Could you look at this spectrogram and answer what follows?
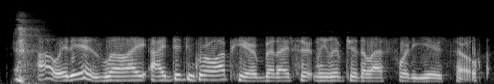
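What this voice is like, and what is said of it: New York accent. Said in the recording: “your voice is total New York”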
